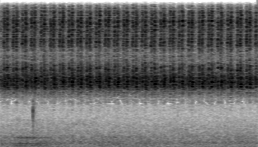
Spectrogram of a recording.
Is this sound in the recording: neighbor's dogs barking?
no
